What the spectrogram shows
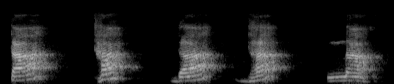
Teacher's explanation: The Sounds produced by touching the tongue to the upper inner upper teeth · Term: dentals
